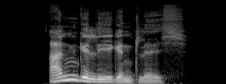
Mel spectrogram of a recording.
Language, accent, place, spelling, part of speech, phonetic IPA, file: German, Germany, Berlin, angelegentlich, adjective / preposition, [ˈanɡəleːɡəntlɪç], De-angelegentlich.ogg
- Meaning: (adjective) 1. urgent 2. pressing; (adverb) 1. urgently 2. particularly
